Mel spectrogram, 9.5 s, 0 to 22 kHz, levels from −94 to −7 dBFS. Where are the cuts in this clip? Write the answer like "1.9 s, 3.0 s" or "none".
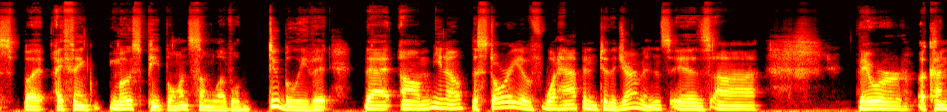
1.0 s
